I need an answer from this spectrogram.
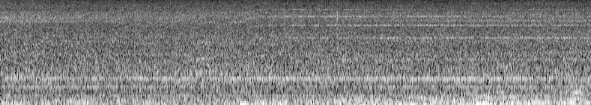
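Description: Train rolling slowly through a station: a steady rumble from its wheels and running gear. A faint whine starts rising in pitch near the end as the train picks up speed.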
